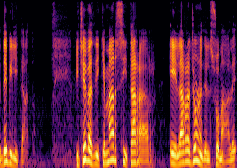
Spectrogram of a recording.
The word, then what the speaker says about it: Tarrare: a faccio una premessa la prima rd tarar è una vibrante ovulare andrebbe pronunciata molto moscia per esser spicci alla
